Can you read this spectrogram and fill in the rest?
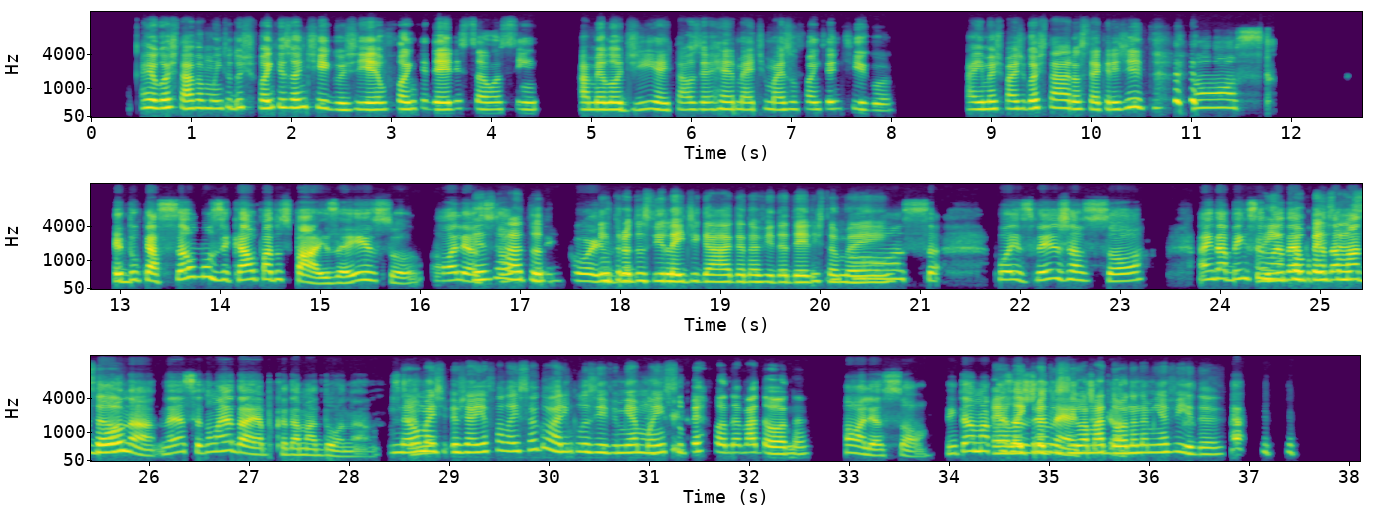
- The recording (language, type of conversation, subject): Portuguese, podcast, Você se lembra de alguma descoberta musical que virou vício para você?
- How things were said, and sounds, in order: tapping; chuckle; other background noise; chuckle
